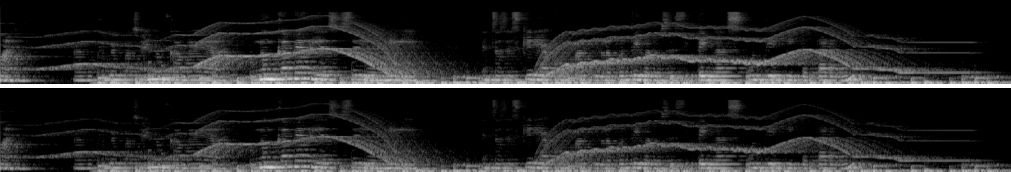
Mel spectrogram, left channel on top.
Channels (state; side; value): quieter; right; 6.4 dB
